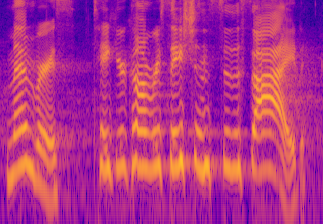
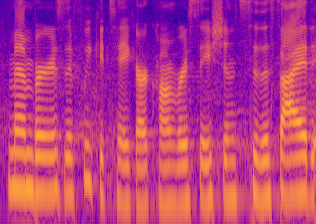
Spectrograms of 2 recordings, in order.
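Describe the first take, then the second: First: It is said louder and more forcefully. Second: It is said at normal, softer volume.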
